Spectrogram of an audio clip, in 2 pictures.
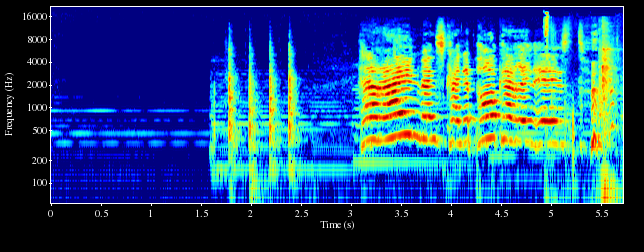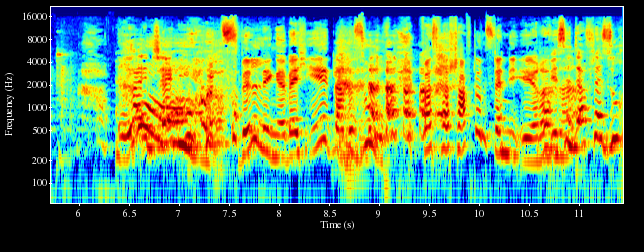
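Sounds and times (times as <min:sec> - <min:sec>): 
knocking on a students' room door in a girls' boarding school: 0:01.6 - 0:02.6
speech: 0:03.8 - 0:05.6, 0:06.2 - 0:11.4
laughter: 0:05.3 - 0:10.0.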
